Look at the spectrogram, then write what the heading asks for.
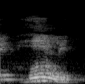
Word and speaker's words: Henle: Essa parte de baixo aqui, ó, ela é chamada de cápsula de Henle, ou Henle, sei lá, que tem um H aí no meio, né?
